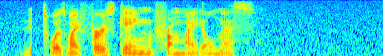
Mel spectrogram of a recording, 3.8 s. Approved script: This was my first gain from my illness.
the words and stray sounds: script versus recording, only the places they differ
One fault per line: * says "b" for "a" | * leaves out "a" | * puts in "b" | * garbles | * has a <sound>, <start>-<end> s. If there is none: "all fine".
* has a dropout, 0.3-0.4 s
